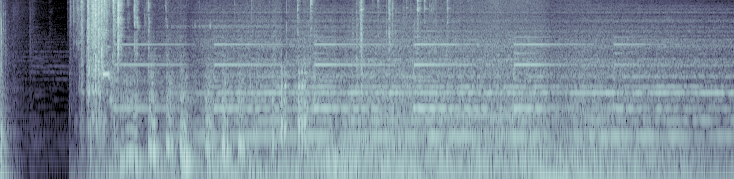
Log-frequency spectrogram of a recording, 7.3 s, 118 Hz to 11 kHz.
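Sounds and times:
car engine cranking and starting: 0.7 - 6.2
car driving away from town: 0.8 - 7.3.

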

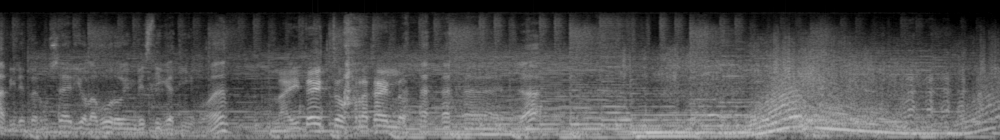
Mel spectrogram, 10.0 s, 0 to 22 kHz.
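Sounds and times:
speech: 0.0 - 6.6
laughter: 3.4 - 5.1, 8.9 - 9.9
Ferrari Testarossa engine idling and revving: 4.1 - 9.9.

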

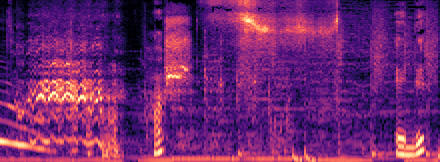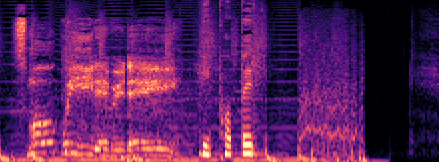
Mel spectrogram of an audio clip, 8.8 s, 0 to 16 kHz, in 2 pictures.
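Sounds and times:
horse neighing: 0.2 - 1.3
speech: 1.5 - 2.0, 4.0 - 7.2.

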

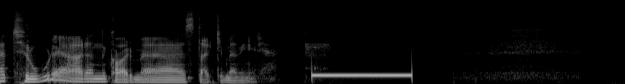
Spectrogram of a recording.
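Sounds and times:
speech: 0.0 - 2.8
telephone ringback tone on outgoing call: 3.1 - 4.2.

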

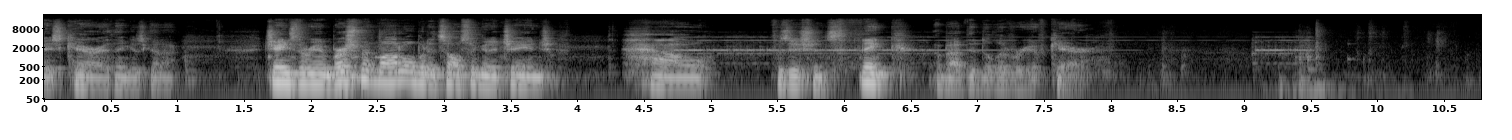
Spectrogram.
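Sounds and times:
speech: 0.0 - 7.9
office telephone giving short electronic warbling ring: 4.4 - 10.0.

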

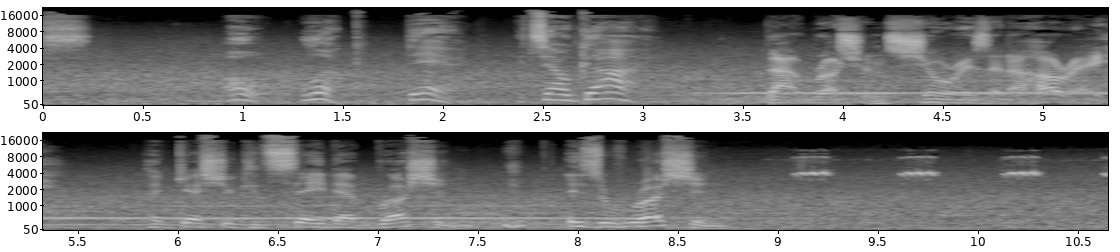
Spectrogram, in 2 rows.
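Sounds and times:
speech: 0.9 - 9.2
pet cricket chirping: 9.1 - 10.6.

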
